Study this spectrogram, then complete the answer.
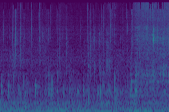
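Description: Chorizo sizzling and frying in a hot pan, a steady dense crackle and hiss that swells slightly louder toward the end, close up with no voices.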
